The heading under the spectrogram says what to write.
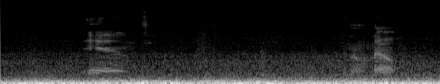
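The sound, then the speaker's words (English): A steady, loud low rumble of a car driving over the road past a swamp, constant throughout, with two brief, faint chirpy tones rising above it. “Like, I'm driving by this, like, swamp.”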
